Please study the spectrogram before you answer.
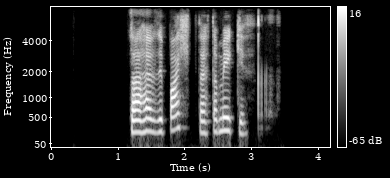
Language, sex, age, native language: Icelandic, female, 30-39, Icelandic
